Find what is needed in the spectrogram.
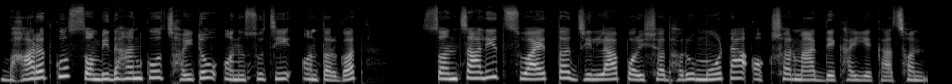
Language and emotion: Nepali, neutral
